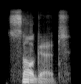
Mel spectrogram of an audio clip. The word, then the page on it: SOGAT: British English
